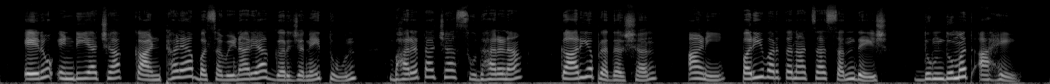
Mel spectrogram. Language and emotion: Marathi, neutral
